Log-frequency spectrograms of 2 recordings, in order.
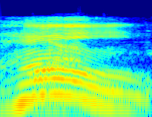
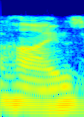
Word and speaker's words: Haynes: Oh, Haynes. Yeah, do you know him? Well, there's a fella named Hines used to fish out here. No, not Hines. Haynes. Couldn't be Huntingburg?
